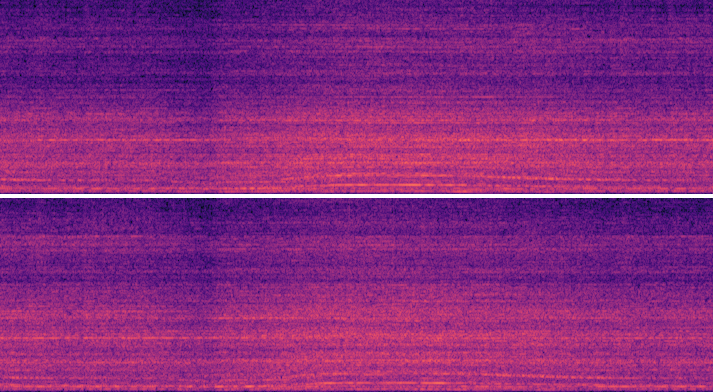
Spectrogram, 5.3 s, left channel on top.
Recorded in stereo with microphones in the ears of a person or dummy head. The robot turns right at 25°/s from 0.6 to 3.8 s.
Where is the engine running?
60° right, 2.0 m; by 5.4 s 20° left, 2.0 m.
